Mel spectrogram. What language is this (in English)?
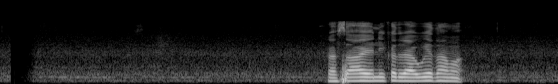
Sinhala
